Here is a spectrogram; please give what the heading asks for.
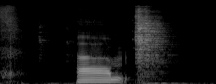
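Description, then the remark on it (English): A glass is set down on a glass table with a sharp, bright clack, then a second hard clink follows a moment later, with a short burst of voice between them. “So loud on my glass table.”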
